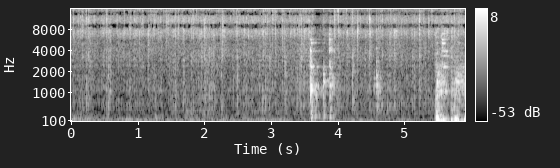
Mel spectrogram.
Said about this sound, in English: we're going to throw the beef in there as well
